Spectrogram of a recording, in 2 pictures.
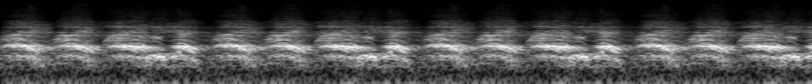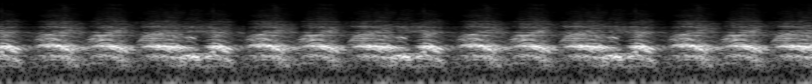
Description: ale, fan chants; udinese

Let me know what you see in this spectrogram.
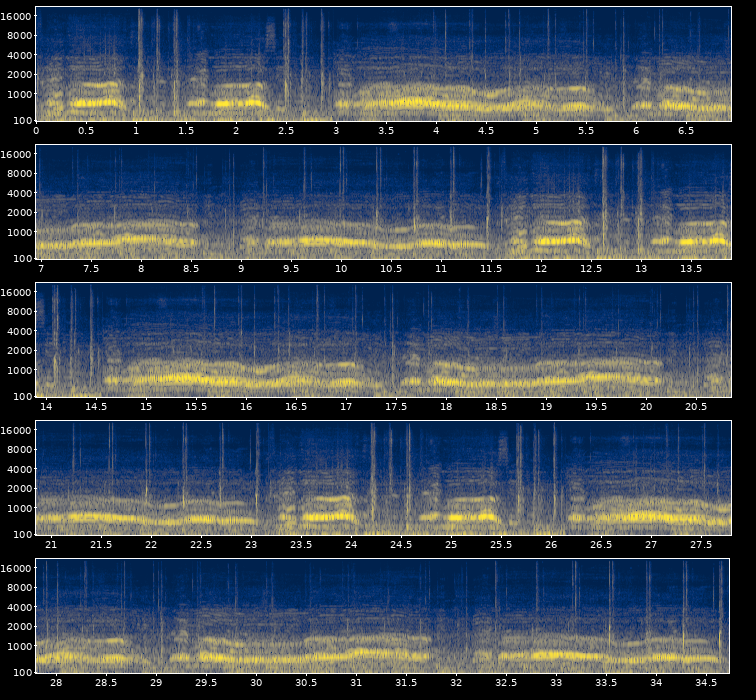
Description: chant, fan chants; fluminense

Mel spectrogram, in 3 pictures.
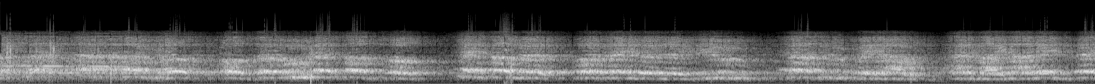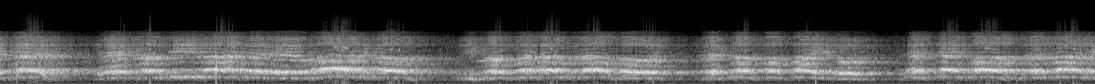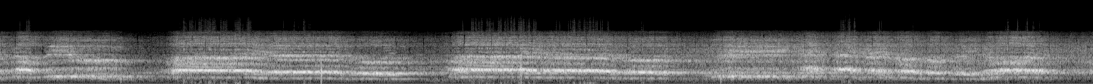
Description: jalalalalala fan chants

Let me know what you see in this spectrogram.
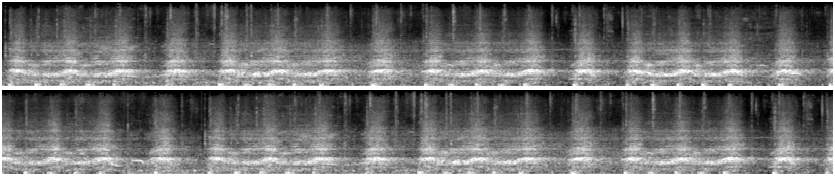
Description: hey fan chants; bordelais

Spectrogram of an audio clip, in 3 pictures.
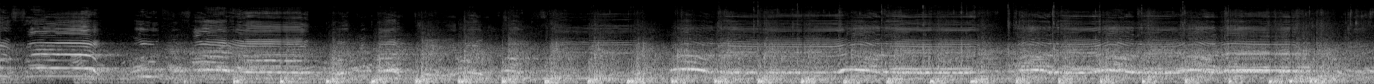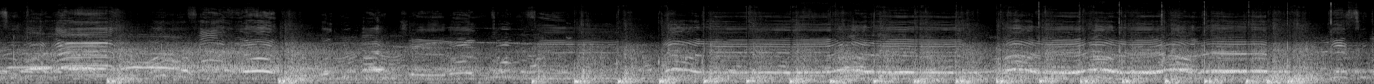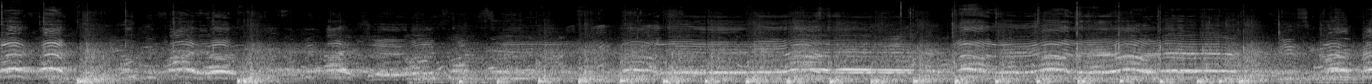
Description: ole ole ole, fanchants

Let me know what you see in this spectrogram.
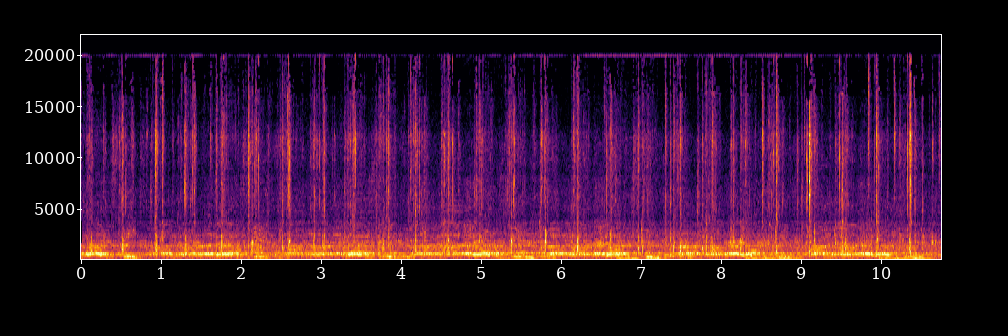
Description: barmy army, fanchants; gary speeds

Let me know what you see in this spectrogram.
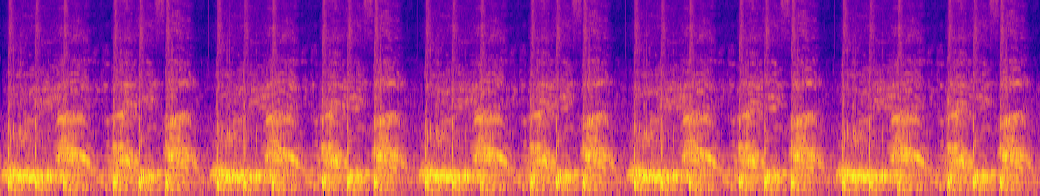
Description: hooligans fan chants

